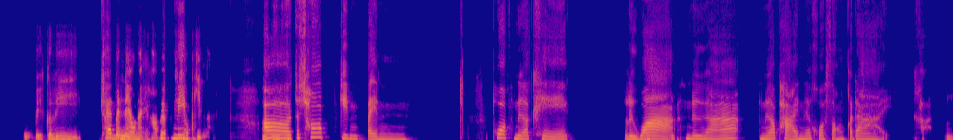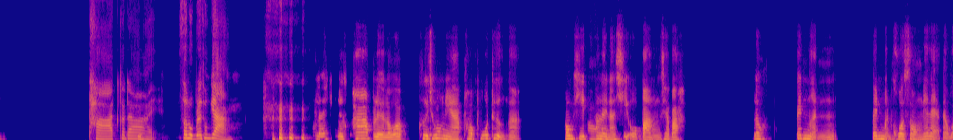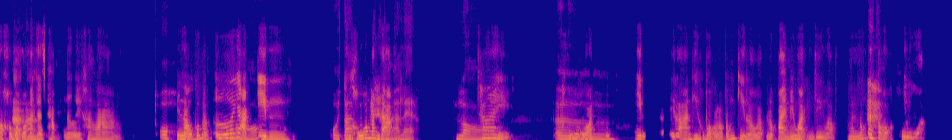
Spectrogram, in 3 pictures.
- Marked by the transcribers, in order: tsk; laugh; chuckle; other background noise; unintelligible speech; chuckle
- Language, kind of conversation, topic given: Thai, unstructured, อะไรที่ทำให้คุณรู้สึกมีความสุขได้ง่ายที่สุดในวันธรรมดา?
